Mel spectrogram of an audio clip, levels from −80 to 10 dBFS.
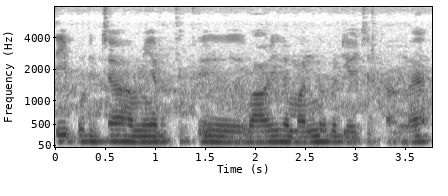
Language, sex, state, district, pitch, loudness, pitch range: Tamil, male, Tamil Nadu, Nilgiris, 120 Hz, -16 LUFS, 115-125 Hz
